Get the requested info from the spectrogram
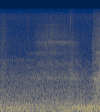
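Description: Wind noise on the microphone: a low, steady rumble with no distinct events.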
